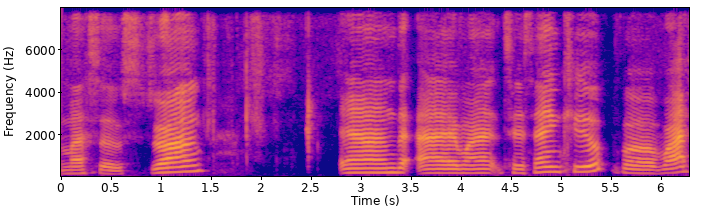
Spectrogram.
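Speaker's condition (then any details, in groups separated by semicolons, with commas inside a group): Bulbar ALS; bulbar onset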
